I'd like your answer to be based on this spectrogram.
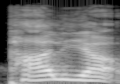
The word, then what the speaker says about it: Palia: Und dass die Entwickler übrigens auch Palia ausgesprochen haben. Ich bin sehr, sehr beruhigt, ja. In dieser Lautsprache sah es ja irgendwie strange aus, aber anscheinend hat sich das so durchgesetzt, dass es doch ordentlich ausgesprochen wird.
